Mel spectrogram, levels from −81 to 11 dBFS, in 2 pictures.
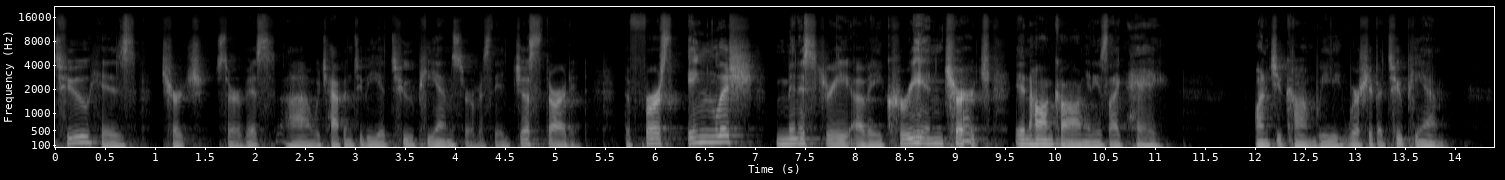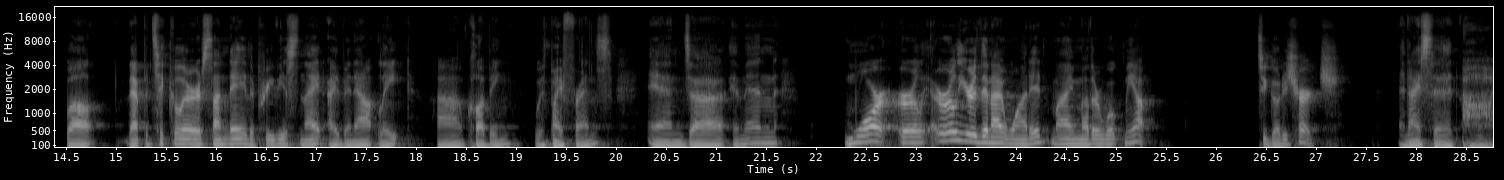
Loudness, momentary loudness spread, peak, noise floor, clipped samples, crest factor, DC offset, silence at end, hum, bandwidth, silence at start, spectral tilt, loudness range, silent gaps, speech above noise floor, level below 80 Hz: -32 LUFS; 12 LU; -10 dBFS; -89 dBFS; under 0.1%; 24 dB; under 0.1%; 0 s; none; 18 kHz; 0 s; -4.5 dB/octave; 7 LU; none; 57 dB; -58 dBFS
